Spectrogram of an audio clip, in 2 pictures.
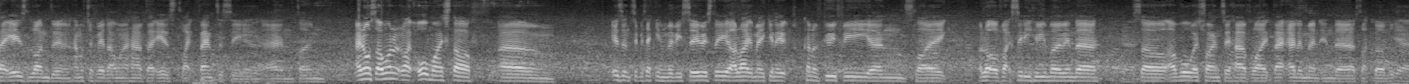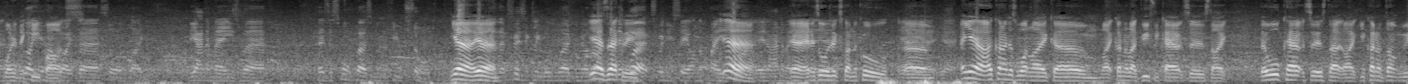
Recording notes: Live from Thought Bubble 2021! Live from the convention floor (and a bit of a hotel room - oh my), its the Awesome Comics Podcast Thought Bubble 2021 special!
